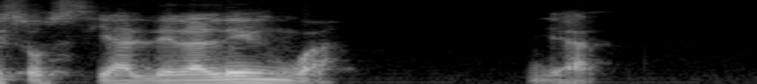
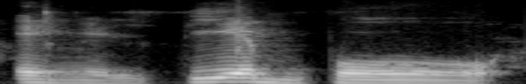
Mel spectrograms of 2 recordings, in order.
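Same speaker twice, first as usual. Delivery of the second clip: slow emphasis; 6 dB louder, much slower than usual. Shown as a demonstration.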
